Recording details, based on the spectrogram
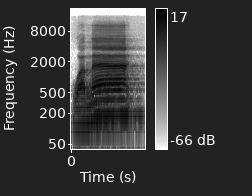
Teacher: ici on doit prolonger mim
